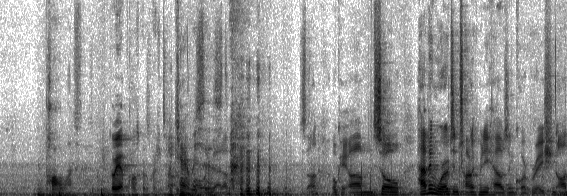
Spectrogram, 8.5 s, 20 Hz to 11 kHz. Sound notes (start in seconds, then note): 3.3 chuckles; 5.0 voiceover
